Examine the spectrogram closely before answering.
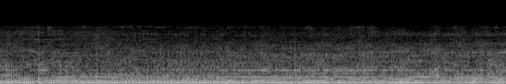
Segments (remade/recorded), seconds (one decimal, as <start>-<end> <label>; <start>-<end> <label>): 0.0-1.2 remade; 1.2-2.2 recorded; 2.2-5.1 remade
